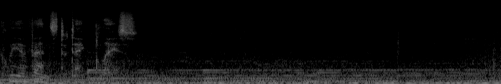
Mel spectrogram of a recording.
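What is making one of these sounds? A young man speaks quietly and calmly.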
